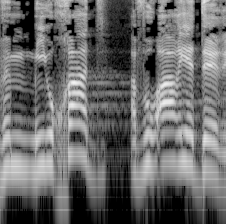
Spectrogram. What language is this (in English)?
Hebrew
